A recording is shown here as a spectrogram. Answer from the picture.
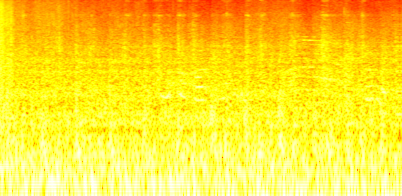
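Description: Moving passenger train heard from beside its coaches: a steady rumble of wheels running on the rails.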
